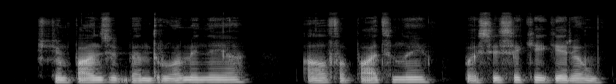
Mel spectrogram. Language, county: Lithuanian, Kaunas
